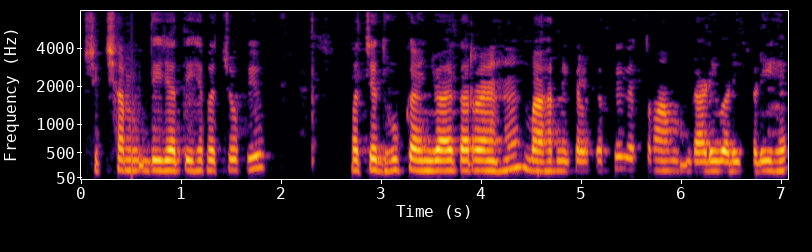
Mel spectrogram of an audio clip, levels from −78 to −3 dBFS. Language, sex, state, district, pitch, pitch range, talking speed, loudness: Hindi, female, Uttar Pradesh, Gorakhpur, 180 Hz, 175-185 Hz, 180 wpm, -17 LUFS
